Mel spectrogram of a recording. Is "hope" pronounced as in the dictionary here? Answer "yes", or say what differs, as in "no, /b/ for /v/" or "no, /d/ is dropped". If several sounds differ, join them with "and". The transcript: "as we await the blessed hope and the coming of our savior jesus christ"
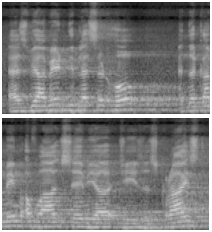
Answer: no, /p/ is dropped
